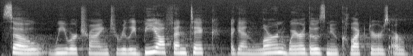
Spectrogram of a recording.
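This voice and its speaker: A woman's voice: fairly high pitch, steady tone, normal speed, long reverb tail. A young adult woman giving an informal lecture over slides, conversational with frequent ums and enthusiastic asides, over a video call from a home office. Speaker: auction house business development director giving a lecture.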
